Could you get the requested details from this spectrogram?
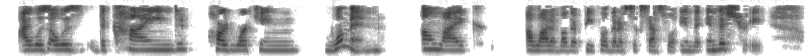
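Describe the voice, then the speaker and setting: A woman with a Portuguese accent speaks at a moderate pace, her fairly high voice somewhat breathy and her intonation fairly even. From Brazil, Rio de Janeiro. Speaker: real estate broker. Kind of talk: interview.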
